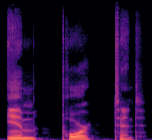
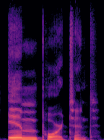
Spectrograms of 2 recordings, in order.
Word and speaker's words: important: Like in the word important, you stress the second part, important, not important.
